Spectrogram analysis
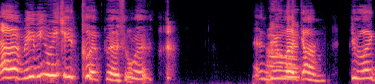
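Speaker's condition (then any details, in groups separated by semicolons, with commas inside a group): Cerebral palsy; spasticity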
